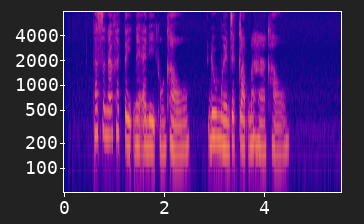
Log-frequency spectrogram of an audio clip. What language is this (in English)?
Thai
